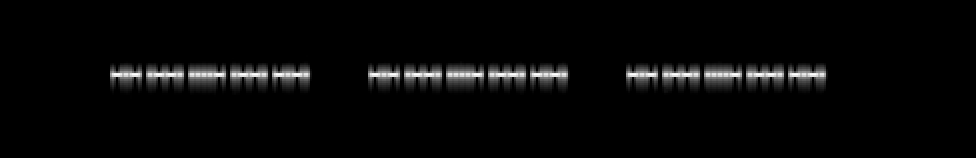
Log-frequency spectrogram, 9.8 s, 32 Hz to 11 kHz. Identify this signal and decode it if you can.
Morse code, heard as a keyed tone, about 37 wpm, 700 Hz. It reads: KP4PC KP4PC KP4PC
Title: DXCC-100 Call Signs - 5 Characters - Repeated 3x - 40wpm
